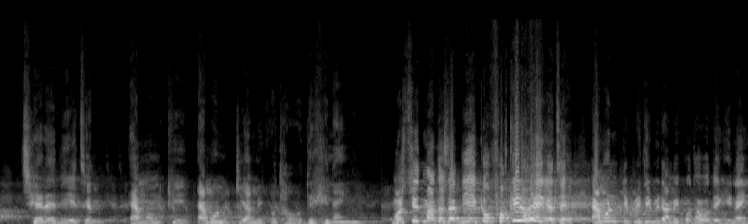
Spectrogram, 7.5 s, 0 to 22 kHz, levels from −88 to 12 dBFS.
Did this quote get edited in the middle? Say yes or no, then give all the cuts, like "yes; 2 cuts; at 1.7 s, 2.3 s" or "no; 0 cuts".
yes; 2 cuts; at 1.1 s, 3.8 s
